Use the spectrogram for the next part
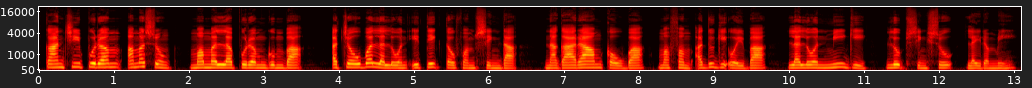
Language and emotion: Manipuri, neutral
